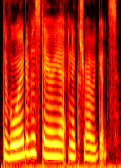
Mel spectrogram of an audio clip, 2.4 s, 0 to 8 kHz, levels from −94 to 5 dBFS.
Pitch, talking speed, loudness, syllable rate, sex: 225 Hz, 125 wpm, -14 LUFS, 5.3 syllables/s, female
